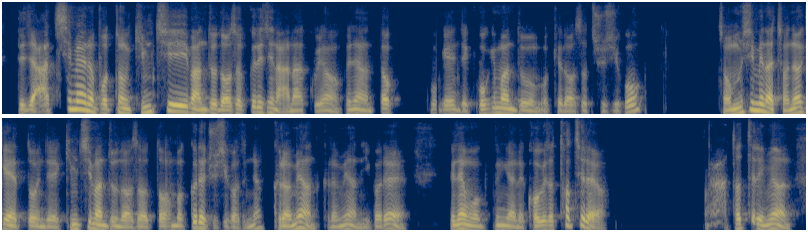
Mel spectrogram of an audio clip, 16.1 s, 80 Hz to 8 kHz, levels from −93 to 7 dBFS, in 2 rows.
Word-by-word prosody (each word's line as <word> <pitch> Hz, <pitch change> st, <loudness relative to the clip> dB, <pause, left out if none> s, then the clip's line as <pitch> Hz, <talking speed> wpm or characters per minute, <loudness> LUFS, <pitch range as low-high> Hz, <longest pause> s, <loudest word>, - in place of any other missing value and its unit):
근데 -, -, -3 dB
이제 -, -, +5 dB
아침에는 210 Hz, -7 st, +4 dB
보통 115 Hz, 0 st, +1 dB
김치만두 145 Hz, -, +3 dB
넣어서 100 Hz, +1 st, +2 dB
끓이진 130 Hz, 0 st, -2 dB
않았고요. 90 Hz, +1 st, -3 dB
그냥 105 Hz, -4 st, -2 dB
떡국에 110 Hz, -1 st, -5 dB
이제 -, -, -5 dB
고기만두 115 Hz, -2 st, 0 dB
뭐 90 Hz, -4 st, -3 dB
이렇게 -, -, -8 dB
넣어서 85 Hz, -2 st, -4 dB
주시고 -, -, -4 dB, 0.7 s
점심이나 140 Hz, -, +4 dB
저녁에 115 Hz, +1 st, +2 dB
또 100 Hz, -, 0 dB
이제 90 Hz, -3 st, -3 dB
김치만두 115 Hz, -3 st, 0 dB
넣어서 90 Hz, 0 st, 0 dB
또 100 Hz, -, 0 dB
1 100 Hz, -, -5 dB
번 100 Hz, -, -2 dB
끓여 150 Hz, -2 st, +3 dB
주시거든요. 90 Hz, -, -7 dB
그러면, 95 Hz, -1 st, +1 dB
그러면 -, -, -4 dB
이거를 -, -, -2 dB, 0.4 s
그냥 120 Hz, +1 st, +4 dB
먹는 100 Hz, +1 st, -3 dB
게 100 Hz, -, +1 dB
아니라 85 Hz, -2 st, -3 dB
거기서 110 Hz, +2 st, +1 dB
터뜨려요. 390 Hz, -, +1 dB, 1.0 s
아 -, -, -10 dB
터뜨리면 -, -, 0 dB
110 Hz, 375 characters per minute, -24 LUFS, 95-130 Hz, 1.0 s, 이제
